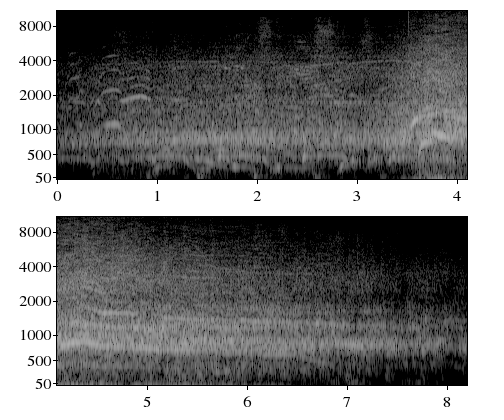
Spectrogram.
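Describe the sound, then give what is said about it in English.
A baseball crowd roars as the Washington Nationals clinch the National League pennant and a World Series berth. The dense, steady cheering swells louder midway, then eases. Voices and talk rise over the din. “That was the sound of victory, specifically victory in the National League pennant for the Washington Nationals,”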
